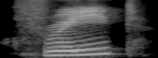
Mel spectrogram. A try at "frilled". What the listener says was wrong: Frilled? Frilled? Frilled, that's an L. Yeah, it's a tough one. Frilled. Say it's an L sound. That's a tough word.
